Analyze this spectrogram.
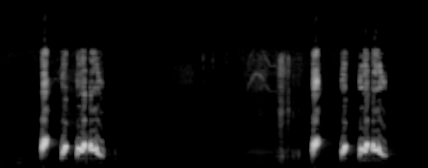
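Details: Red-whiskered bulbul repeating a cheerful, chirpy four-part phrase twice, each a quick sharp note followed by a bubbling, slurred flourish, with a quiet pause between.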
